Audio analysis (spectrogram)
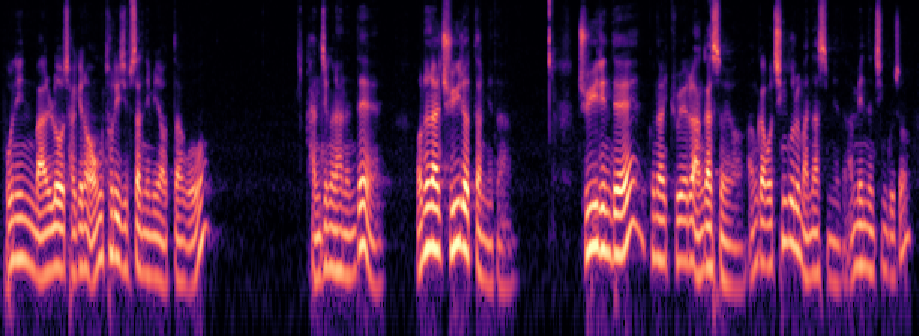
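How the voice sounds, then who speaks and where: A man's voice: fairly low pitch, lively intonation, normal speed, a little mellow. A male pastor preaching to a young adults group, telling stories with acted quotes. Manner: storytelling testimony with acted quotes.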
